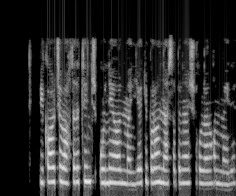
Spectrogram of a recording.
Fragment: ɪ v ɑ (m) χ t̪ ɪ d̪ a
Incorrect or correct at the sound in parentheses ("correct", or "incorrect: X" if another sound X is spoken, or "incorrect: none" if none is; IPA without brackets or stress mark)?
incorrect: none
